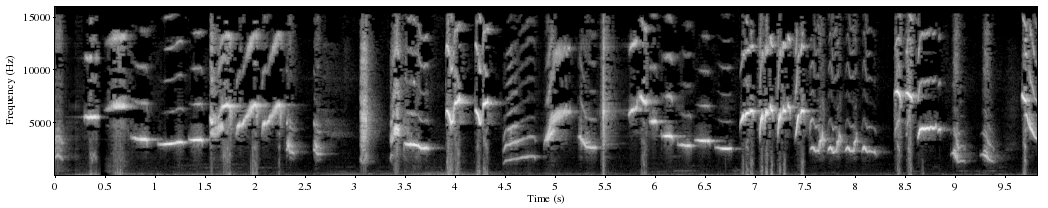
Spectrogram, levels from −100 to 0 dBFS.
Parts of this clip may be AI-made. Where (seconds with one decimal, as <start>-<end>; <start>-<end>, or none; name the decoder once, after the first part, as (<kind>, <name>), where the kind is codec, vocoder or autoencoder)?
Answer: 0.0-1.1 (vocoder, Vocos); 1.6-2.3; 4.6-6.4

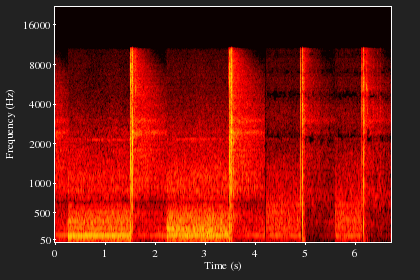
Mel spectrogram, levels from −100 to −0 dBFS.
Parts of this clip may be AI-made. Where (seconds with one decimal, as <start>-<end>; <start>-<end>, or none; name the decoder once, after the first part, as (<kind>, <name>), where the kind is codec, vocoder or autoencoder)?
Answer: 0.0-0.6 (vocoder, Vocos); 1.7-6.7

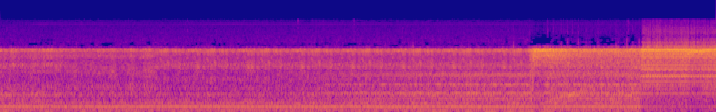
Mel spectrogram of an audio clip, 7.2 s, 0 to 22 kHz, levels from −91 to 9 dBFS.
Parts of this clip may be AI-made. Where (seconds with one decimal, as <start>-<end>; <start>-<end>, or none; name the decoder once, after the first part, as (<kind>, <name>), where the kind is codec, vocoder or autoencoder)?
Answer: 0.5-1.8 (vocoder, Vocos); 2.5-5.3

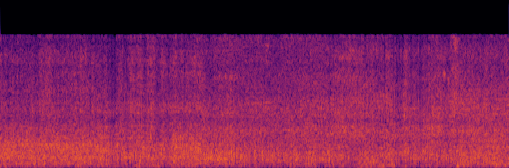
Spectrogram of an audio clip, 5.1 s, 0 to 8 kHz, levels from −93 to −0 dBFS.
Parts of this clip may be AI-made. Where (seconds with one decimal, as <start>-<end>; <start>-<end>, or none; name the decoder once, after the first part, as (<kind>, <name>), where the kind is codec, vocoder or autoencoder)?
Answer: 1.1-1.7 (vocoder, Vocos); 3.2-4.6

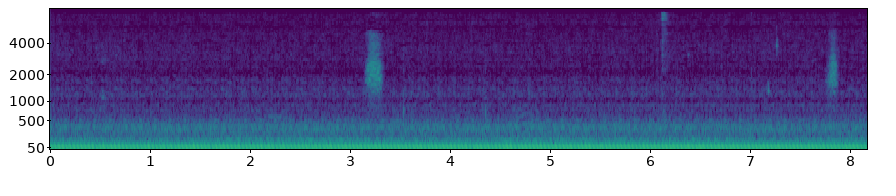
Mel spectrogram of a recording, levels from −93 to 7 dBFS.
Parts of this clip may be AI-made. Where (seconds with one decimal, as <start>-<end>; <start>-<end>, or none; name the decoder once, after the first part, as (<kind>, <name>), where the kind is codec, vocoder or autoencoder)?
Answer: none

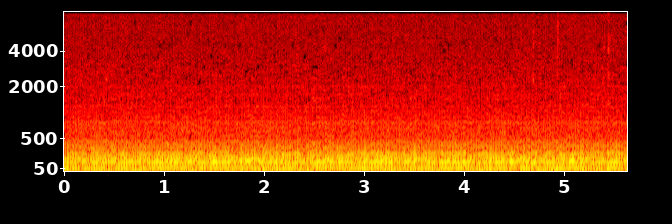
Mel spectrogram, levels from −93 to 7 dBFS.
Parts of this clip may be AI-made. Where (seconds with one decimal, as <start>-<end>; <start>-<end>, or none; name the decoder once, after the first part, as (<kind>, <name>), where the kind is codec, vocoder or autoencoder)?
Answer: 0.0-5.6 (vocoder, Vocos)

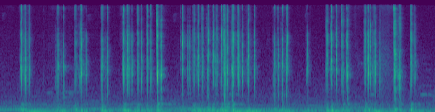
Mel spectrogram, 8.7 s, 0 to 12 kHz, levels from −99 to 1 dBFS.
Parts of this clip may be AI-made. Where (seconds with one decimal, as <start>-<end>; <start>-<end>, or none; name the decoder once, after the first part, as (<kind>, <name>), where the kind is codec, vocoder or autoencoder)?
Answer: 1.0-1.9 (vocoder, Vocos); 2.4-3.0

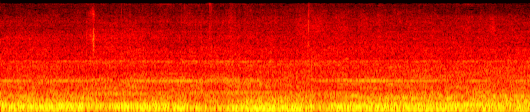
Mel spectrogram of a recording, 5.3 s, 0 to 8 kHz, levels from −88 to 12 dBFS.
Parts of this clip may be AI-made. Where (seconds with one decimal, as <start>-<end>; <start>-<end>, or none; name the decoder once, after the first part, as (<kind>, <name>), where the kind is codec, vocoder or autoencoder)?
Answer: none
